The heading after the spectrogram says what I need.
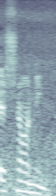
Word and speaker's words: Yasheni: Basically इसको history में बोला जाता है यशानी। ठीक है, यशानी बोला जाता है, प्रोनाउंस करने में यहाँ लिखा भी हुआ है यशानी।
